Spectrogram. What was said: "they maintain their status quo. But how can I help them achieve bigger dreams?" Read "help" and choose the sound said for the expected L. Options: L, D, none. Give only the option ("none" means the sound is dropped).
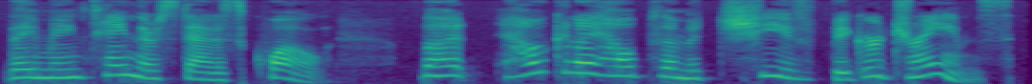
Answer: L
